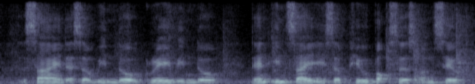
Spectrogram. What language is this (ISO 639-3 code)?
eng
